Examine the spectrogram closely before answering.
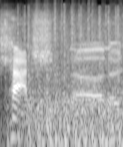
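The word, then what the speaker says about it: Cache: go shout out rad are you still saying it wrong what it is it's cash we invented the language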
